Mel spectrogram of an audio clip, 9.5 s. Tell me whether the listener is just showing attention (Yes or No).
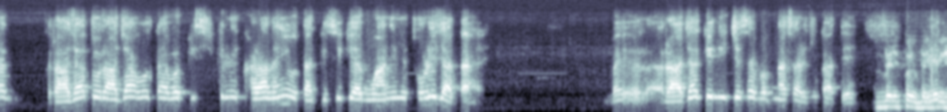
No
